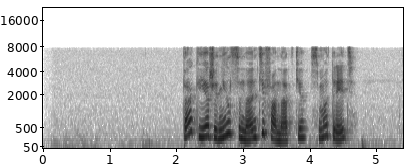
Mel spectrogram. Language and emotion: Russian, positive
